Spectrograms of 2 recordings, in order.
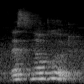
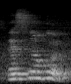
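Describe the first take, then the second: No difference in how they are said.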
